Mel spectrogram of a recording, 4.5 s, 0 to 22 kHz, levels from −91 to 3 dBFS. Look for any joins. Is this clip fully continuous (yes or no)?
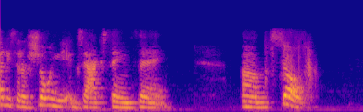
yes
